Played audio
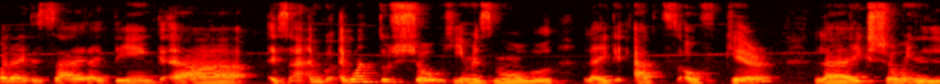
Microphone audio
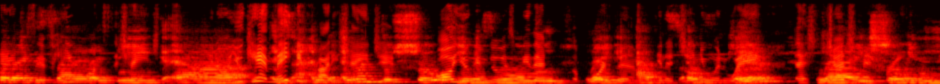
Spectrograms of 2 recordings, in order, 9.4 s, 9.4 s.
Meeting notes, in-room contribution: present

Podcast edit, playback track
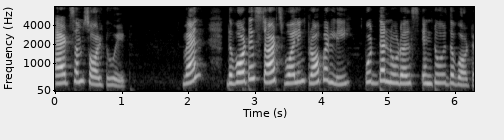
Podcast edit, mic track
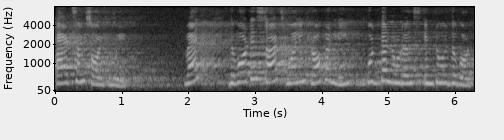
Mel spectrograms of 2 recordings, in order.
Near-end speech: none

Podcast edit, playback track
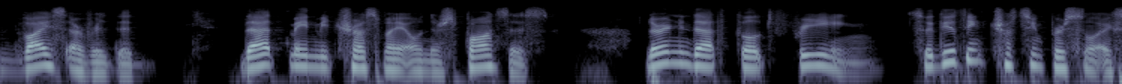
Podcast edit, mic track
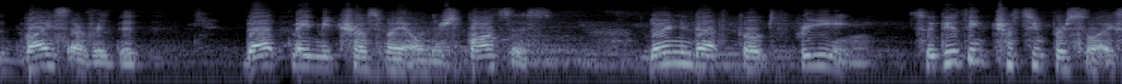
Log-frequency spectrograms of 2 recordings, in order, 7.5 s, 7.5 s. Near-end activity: present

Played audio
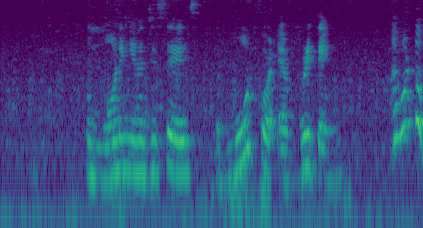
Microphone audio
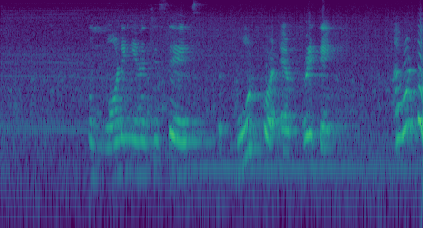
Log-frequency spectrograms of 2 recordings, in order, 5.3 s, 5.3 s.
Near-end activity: none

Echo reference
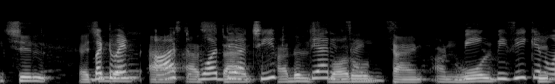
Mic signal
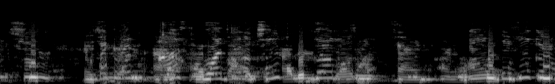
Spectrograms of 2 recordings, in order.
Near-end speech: none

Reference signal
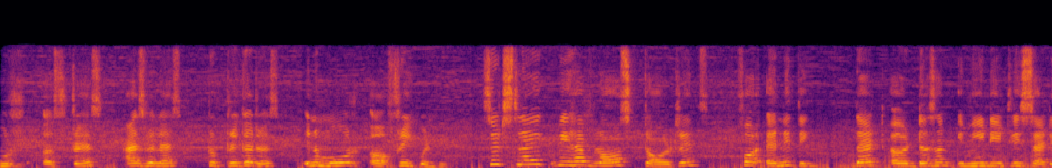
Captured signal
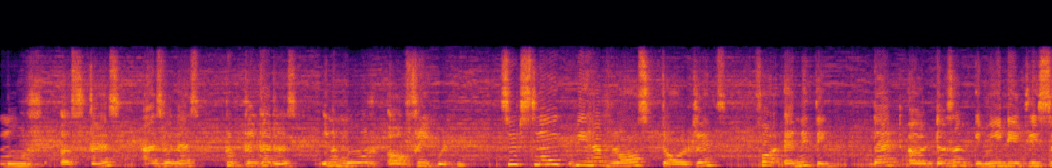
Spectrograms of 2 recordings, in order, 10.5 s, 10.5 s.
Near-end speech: none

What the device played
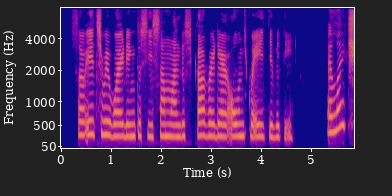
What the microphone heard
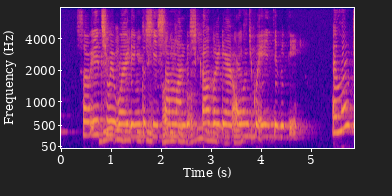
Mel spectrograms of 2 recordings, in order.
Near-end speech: present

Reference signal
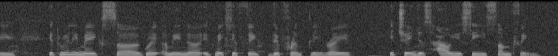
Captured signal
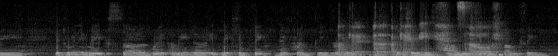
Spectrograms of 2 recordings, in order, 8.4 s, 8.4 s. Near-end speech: present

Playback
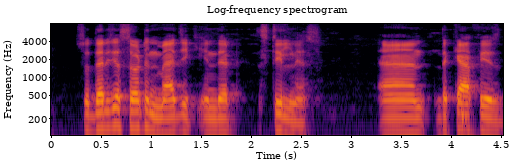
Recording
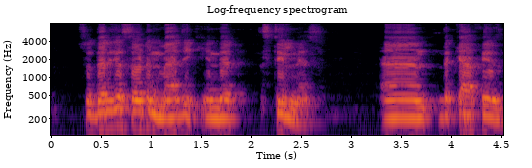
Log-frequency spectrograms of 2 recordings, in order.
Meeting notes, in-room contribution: none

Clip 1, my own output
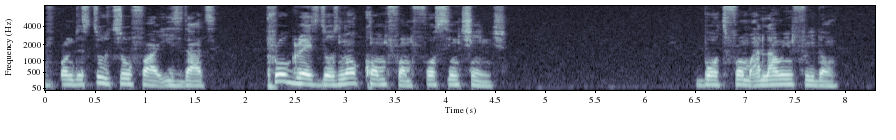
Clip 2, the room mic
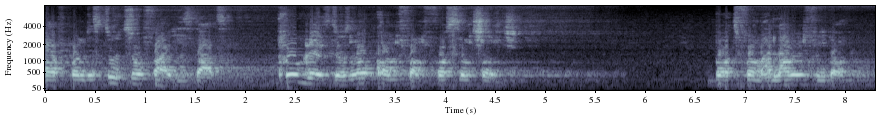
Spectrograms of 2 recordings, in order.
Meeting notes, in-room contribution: none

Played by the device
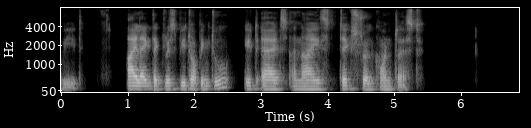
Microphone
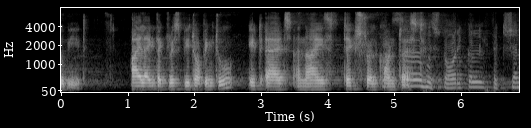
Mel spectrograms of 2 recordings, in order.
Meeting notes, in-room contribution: present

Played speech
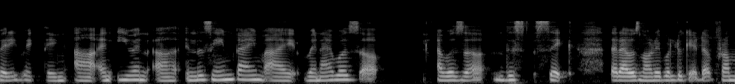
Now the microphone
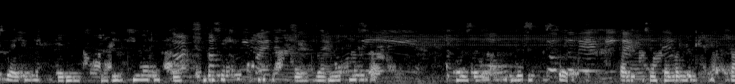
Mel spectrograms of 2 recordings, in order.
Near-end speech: present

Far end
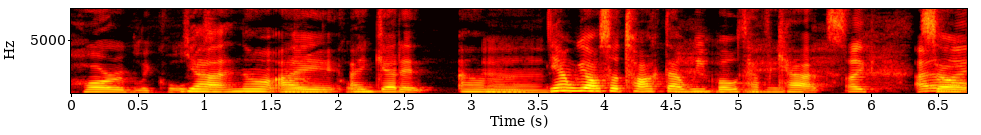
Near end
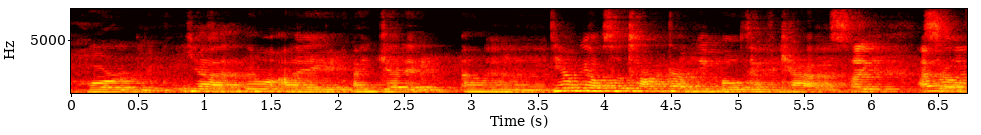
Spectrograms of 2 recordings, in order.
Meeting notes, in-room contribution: none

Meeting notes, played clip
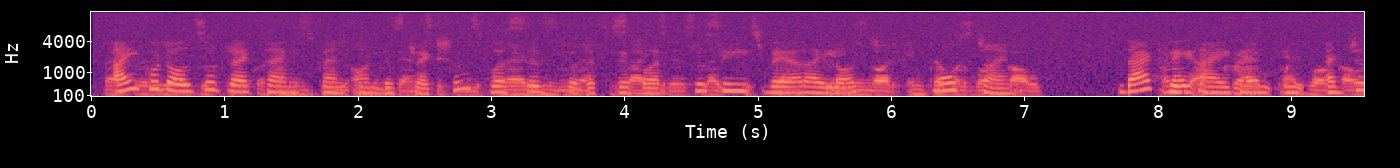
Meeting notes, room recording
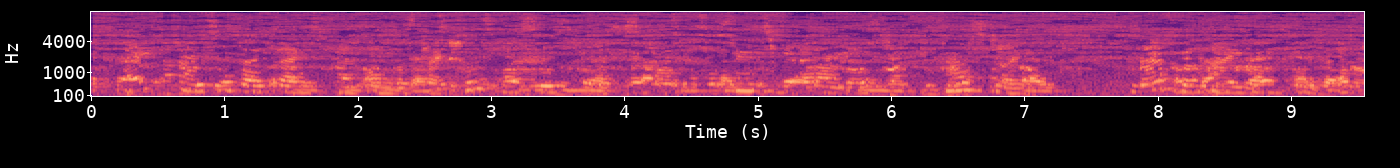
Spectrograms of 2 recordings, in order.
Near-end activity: none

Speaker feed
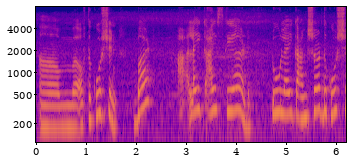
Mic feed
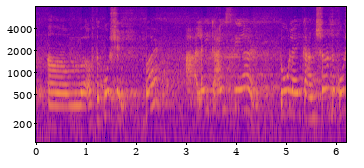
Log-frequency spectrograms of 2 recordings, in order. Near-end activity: none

